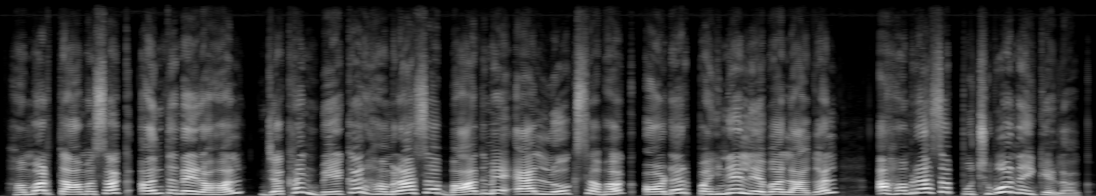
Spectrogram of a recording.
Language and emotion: Maithili, angry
